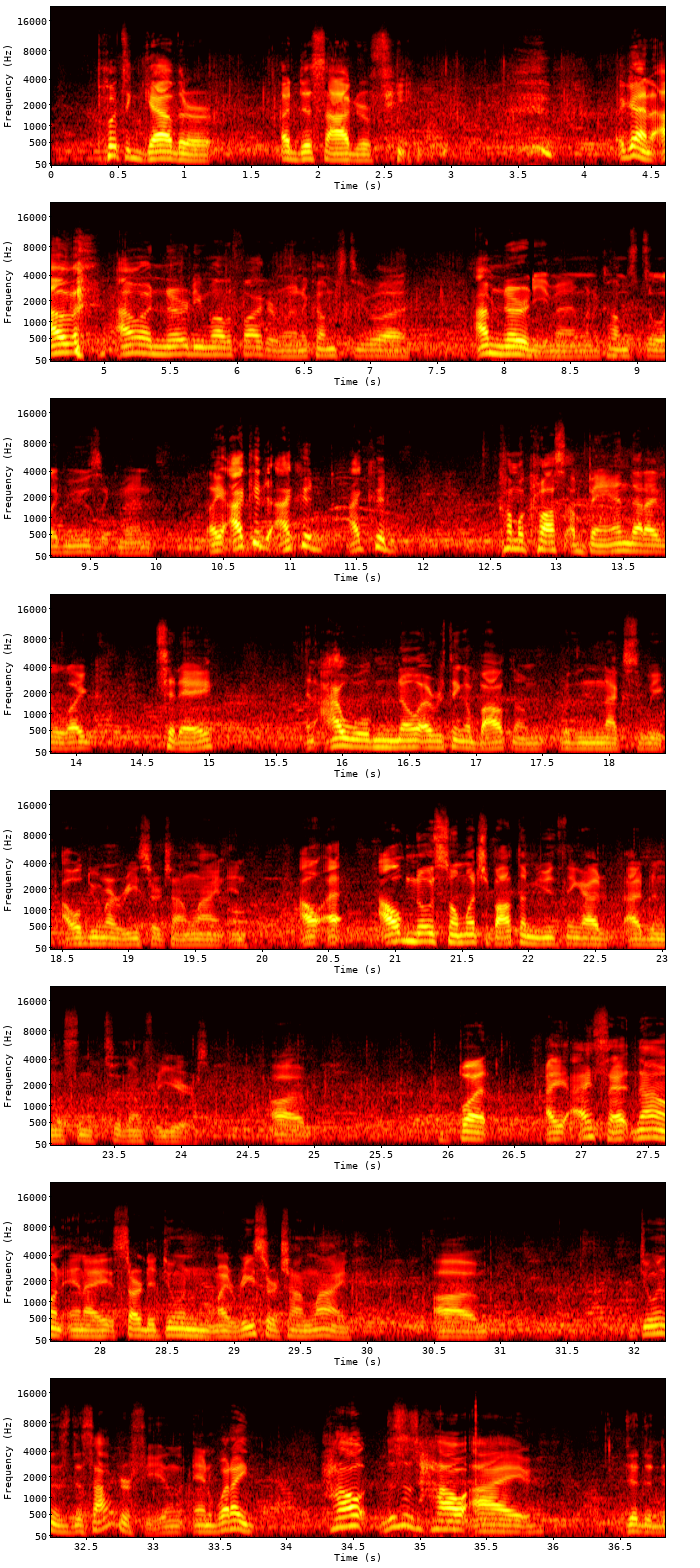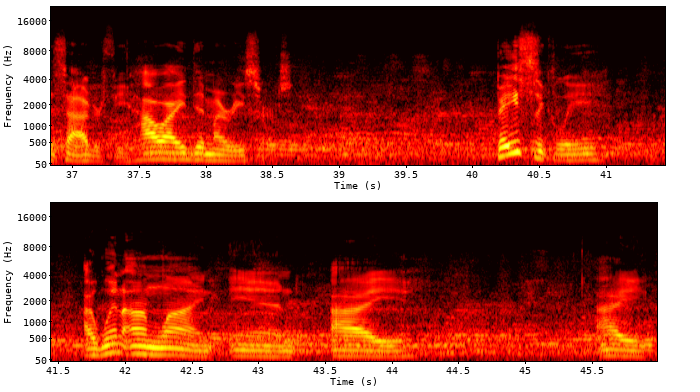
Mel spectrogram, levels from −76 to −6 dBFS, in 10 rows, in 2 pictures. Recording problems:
murmuring crowd; noticeable; throughout; 15 dB below the speech

